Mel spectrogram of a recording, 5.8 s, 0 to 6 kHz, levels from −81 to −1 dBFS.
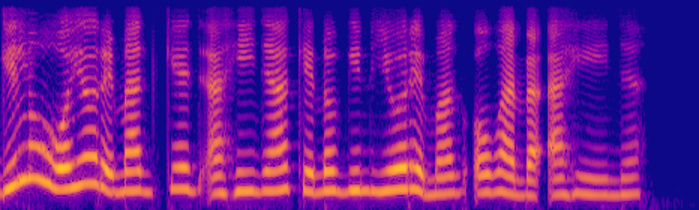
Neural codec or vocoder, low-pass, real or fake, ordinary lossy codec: codec, 16 kHz, about 1 kbps, DyCAST, with the encoder's durations; 5.4 kHz; fake; none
